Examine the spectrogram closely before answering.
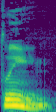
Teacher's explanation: The طا is pronounced with the lowest level of تفخيم.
